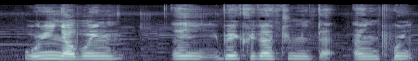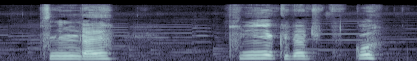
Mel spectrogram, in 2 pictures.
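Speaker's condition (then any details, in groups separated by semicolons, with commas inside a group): Cerebral palsy; brain lesion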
